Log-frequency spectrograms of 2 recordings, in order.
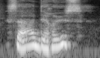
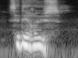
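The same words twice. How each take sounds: First: Slow, higher, drawn-out indignant question; outraged disbelief. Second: Said in the usual way. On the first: Acted. Maroquin scoffing at the spectator, outraged. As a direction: scoff at the idea, dragging each word. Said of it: "hurle le Maroquin". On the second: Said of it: "dit un des spectateurs".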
